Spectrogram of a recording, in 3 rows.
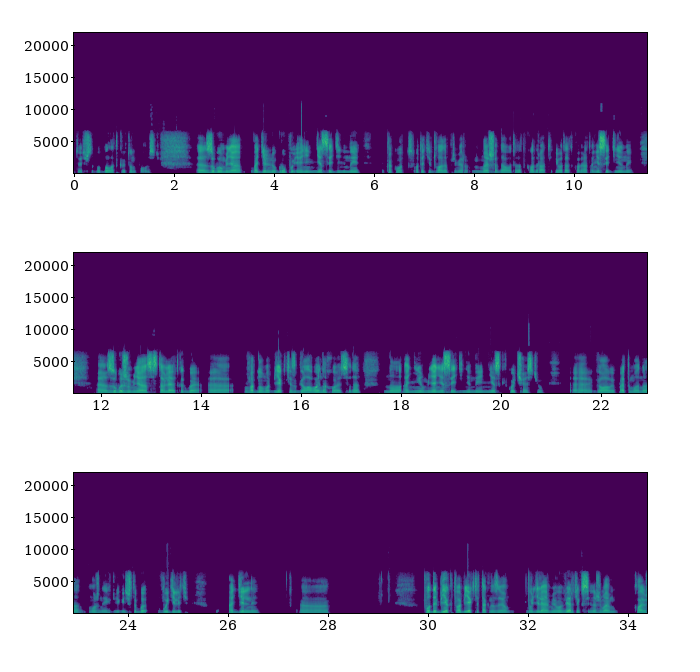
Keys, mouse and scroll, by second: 20.6-22.3 drag, 28.6-29.7 drag, 33.3 l.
